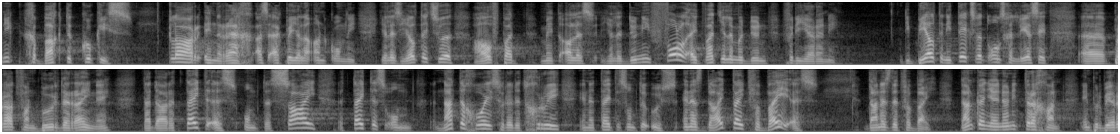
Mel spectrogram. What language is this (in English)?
Dutch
